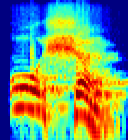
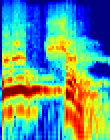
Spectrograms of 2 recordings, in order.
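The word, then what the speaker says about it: ocean: हैं श पढ़ते हैं उस सी को हम श पढ़ते हैं यहां पर देखिए इसको आप पढ़ोगे ओशन ओशन ओशन ओ ये दो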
